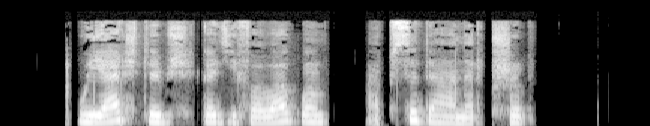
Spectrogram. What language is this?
Abkhazian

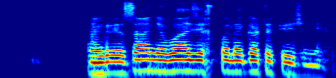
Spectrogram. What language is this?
Pashto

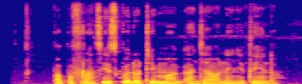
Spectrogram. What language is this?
Luo (Kenya and Tanzania)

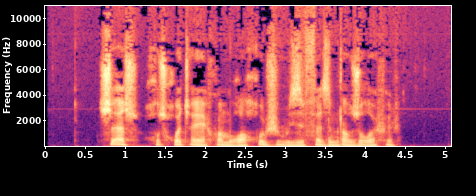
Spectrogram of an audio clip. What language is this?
Kabardian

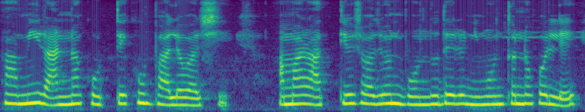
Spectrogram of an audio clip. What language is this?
Bangla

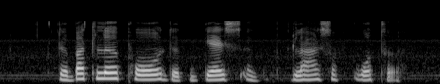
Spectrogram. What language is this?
English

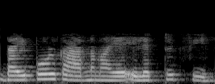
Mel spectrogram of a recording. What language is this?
Malayalam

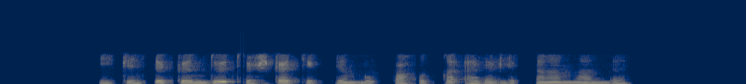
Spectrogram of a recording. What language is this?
Bashkir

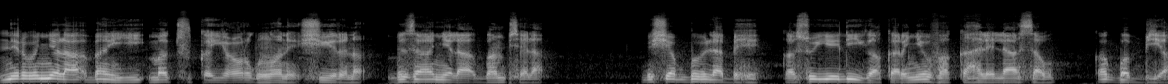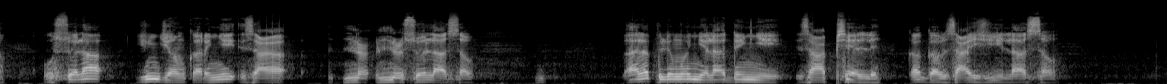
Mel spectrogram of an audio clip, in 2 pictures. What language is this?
Dagbani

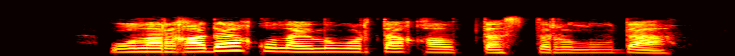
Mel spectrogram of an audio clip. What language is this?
Kazakh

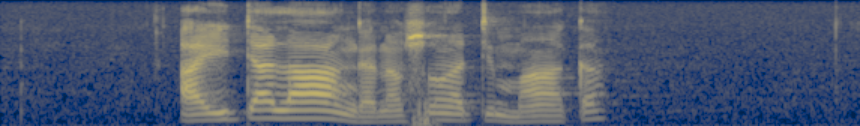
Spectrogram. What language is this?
Tsonga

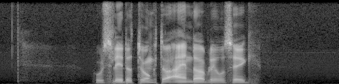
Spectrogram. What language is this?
Norwegian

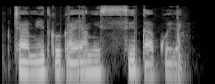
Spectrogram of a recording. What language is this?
Kalenjin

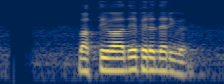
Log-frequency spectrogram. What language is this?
Sinhala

